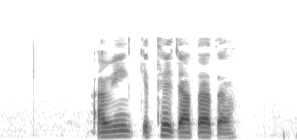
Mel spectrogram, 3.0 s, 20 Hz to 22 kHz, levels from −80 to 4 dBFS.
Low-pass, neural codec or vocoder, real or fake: 7.2 kHz; none; real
